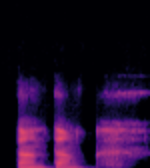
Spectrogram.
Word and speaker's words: Tintin: prononcer comme ça d'accord Tintin sinon Tintin on va utiliser on va prononcer à chaque fois la combinaison i avec N comme un d'accord par exemple intérêt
